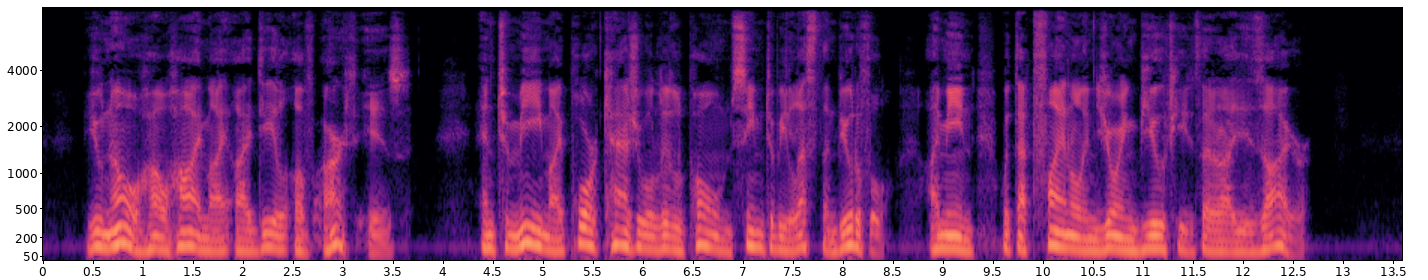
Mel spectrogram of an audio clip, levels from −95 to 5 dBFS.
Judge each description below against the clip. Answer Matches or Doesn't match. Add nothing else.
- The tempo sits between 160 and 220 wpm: Doesn't match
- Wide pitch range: Doesn't match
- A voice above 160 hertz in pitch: Doesn't match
